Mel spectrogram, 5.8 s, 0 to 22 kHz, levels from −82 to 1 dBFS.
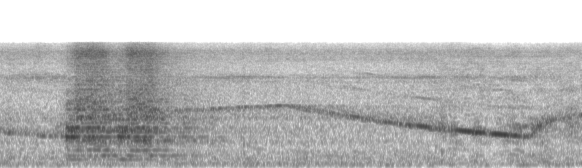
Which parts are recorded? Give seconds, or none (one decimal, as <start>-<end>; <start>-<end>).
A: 0.0-4.4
